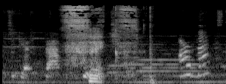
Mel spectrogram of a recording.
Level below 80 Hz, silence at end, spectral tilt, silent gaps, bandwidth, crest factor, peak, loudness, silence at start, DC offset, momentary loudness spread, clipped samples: -48 dBFS; 0 s; -3.5 dB/octave; none; 17 kHz; 20 dB; -2 dBFS; -19 LUFS; 0.05 s; under 0.1%; 15 LU; under 0.1%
